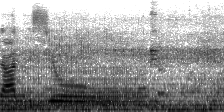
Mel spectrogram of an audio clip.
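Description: Road traffic on a busy street: a steady low rumble of vehicle engines, with one engine note passing and falling slightly in pitch partway through.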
